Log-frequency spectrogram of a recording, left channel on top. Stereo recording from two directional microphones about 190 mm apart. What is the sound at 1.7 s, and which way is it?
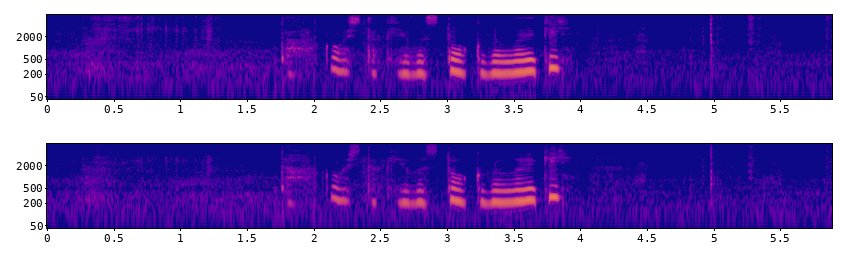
Whispering, 15° right (ahead or behind).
